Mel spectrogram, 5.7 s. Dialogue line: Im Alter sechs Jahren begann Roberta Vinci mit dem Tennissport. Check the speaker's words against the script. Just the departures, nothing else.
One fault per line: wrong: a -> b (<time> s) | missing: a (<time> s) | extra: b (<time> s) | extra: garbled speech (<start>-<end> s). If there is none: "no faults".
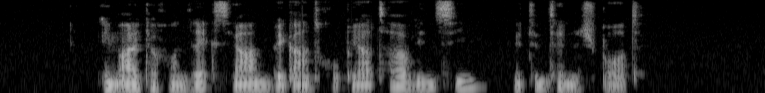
extra: von (1.2 s)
